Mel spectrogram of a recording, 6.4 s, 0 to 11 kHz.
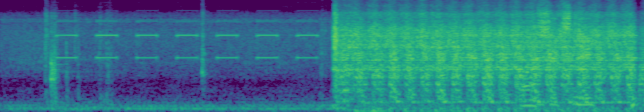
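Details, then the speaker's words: Mercedes E 300 Turbo Diesel (W210), towed in with a crank-no-start condition: starter labours at about three sluggish turns a second without catching; battery measured 11.8 V, suspected too weak to start it. "battery sounding kind of weak um I mean maybe it's too weak to start the car definitely sounds like the battery's weak that could be an issue"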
